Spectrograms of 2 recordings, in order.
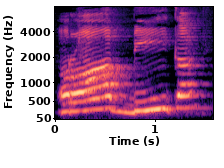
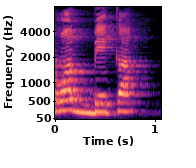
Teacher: بے کا نہیں اس کو پڑھنا، بی کا پڑھنا، یعنی کہ آپ نے زیر کو ای سمجھنا ہے انگلش کا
